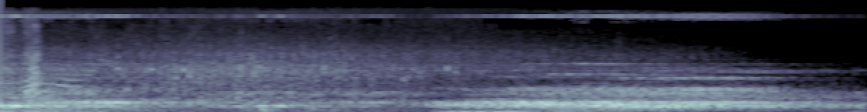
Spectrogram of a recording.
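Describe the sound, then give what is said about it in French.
Underwater humpback whale song: long, moaning tonal calls that rise and fall over a low rumbling background, fairly loud and continuous, with no voices. “En fait, au tout début, l'histoire, on a commencé à enregistrer ces chants-là euh, à Hawaï, qui était une zone de reproduction.”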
